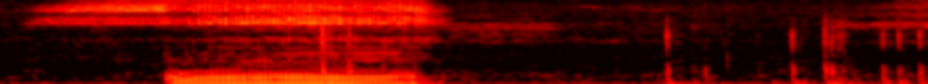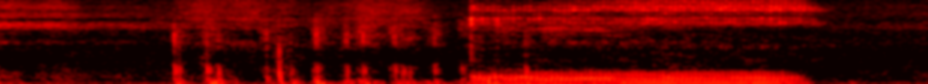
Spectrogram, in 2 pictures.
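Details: Dog dozing on a person's lap gives two long, buzzing snores a second or so each, low and nasal with breathy hiss, with small clicks and soft breathing noises in the pause between.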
